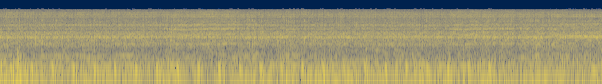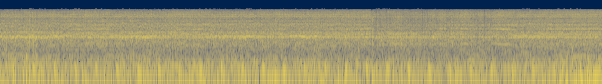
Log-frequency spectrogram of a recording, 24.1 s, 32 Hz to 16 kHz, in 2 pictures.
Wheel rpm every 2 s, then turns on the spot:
170, 170, 170, 170, 170, 160, 160, 160, 160, 170, 170, 170.
none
